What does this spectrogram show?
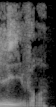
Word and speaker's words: livres: Okay, les, and then same rule, you just write livre, and then you put s at the end, but then you don't pronounce it. Les livres, le livre, les livres.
